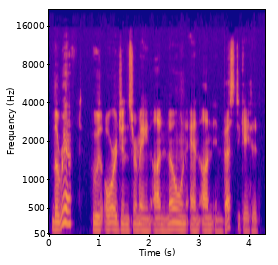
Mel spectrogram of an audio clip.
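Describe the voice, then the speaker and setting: Speaking in a rather low voice, a man plays a solemn, eerie pony radio host and reads scripted parody news in a measured, formal deadpan. There's no echo.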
